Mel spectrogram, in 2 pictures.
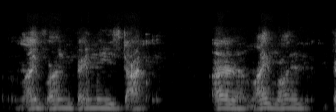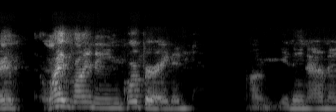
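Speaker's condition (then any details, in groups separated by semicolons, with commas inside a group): Cerebral palsy; from birth, uses wheelchair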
